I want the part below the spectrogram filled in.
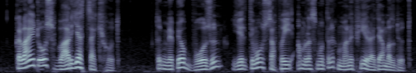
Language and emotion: Kashmiri, angry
